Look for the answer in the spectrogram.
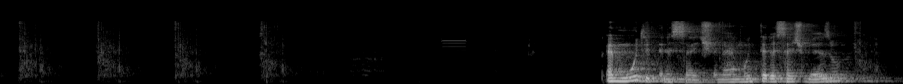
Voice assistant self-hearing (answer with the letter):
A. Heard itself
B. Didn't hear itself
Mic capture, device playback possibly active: B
